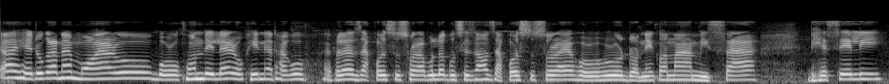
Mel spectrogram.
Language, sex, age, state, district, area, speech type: Assamese, female, 45-60, Assam, Sivasagar, rural, spontaneous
